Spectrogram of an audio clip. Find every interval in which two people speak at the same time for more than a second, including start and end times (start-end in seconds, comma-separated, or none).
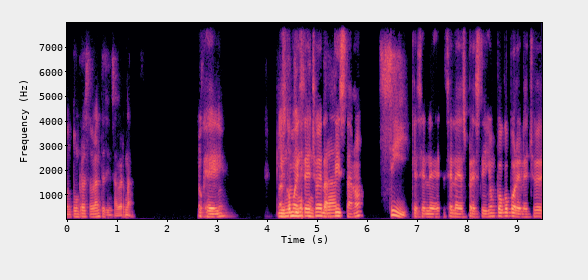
4.2-5.5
